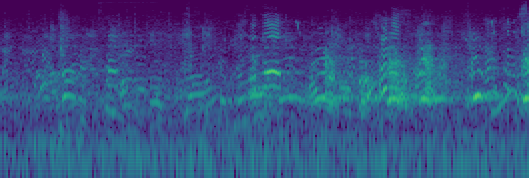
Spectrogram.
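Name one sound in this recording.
A woman calls out commands to a dog outdoors.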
